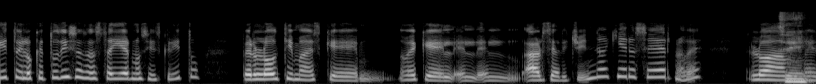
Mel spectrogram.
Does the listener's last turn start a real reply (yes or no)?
no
